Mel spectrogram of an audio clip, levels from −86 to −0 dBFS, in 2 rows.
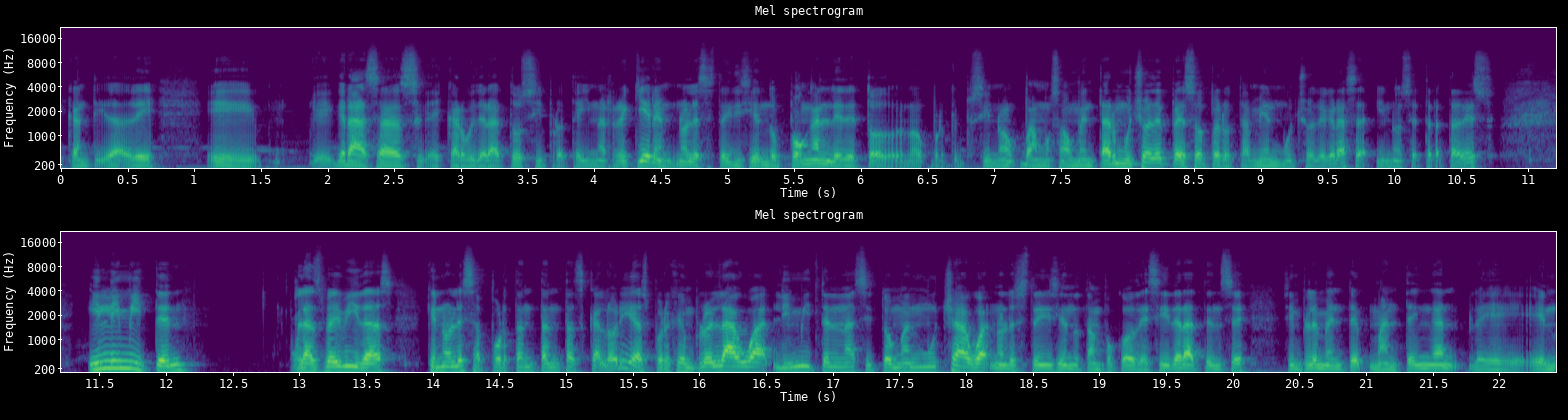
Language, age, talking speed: Spanish, 40-59, 175 wpm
